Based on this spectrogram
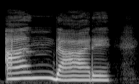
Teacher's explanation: na hora de falar o a, deixe ele bem aberto. Nada de an, sempre a.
